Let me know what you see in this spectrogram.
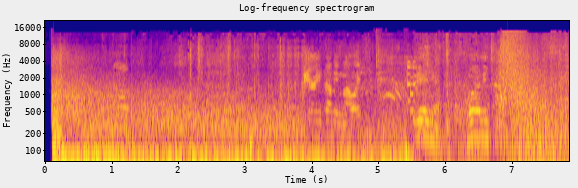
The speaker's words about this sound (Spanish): Las bombas, los disparos no dejan de caer en las distintas ciudades de Ucrania y los civiles se ven totalmente atrapados.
